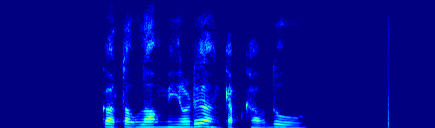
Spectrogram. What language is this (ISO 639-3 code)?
tha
